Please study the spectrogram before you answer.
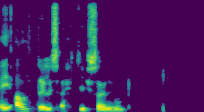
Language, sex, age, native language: Icelandic, male, 30-39, Icelandic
